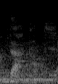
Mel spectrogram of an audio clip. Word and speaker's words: Davids: Eh, con Davids, da, Davids o Davids? Come si pronuncia? Davids. Edgar.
